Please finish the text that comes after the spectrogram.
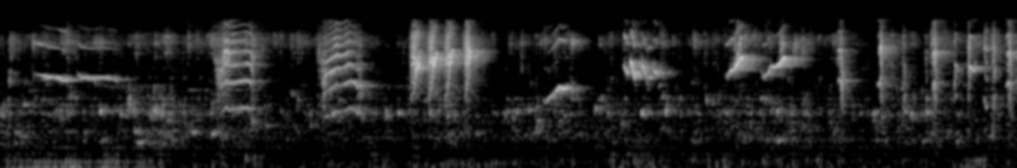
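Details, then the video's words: Kolibri ninja sunbird song played as a lure to make other birds emotional. Thin whistled notes, then strong bursts of high rattling chips, a slurred whistle, and quick repeated twittering phrases. "KONIN Langsung EMOSI dan NGOBRA dengan PANCINGAN kolibri ninja GACOR ini"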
